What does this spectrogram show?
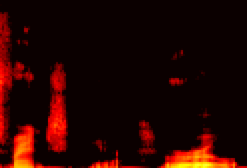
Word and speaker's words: rue: Rue, le Rue. It rhymes with poo. It rhymes with doo-doo. So if you know how to say doo-doo, you know how to say Rue.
